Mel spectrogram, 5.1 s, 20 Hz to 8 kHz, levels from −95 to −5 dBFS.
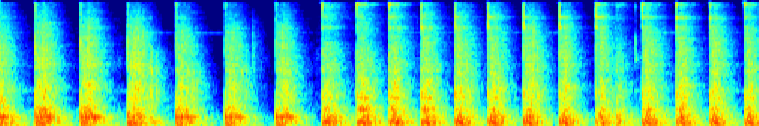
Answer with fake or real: real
